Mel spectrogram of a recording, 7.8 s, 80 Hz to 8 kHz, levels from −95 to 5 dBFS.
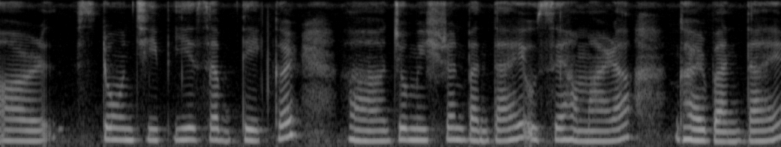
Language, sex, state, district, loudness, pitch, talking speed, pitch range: Hindi, female, Bihar, Gopalganj, -40 LUFS, 220 Hz, 125 wpm, 210-230 Hz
